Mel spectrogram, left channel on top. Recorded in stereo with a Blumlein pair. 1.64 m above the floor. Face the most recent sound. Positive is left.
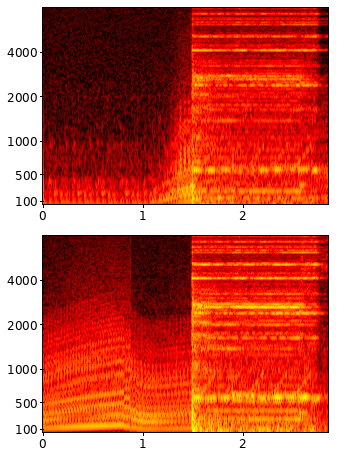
turn(degrees=-20)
